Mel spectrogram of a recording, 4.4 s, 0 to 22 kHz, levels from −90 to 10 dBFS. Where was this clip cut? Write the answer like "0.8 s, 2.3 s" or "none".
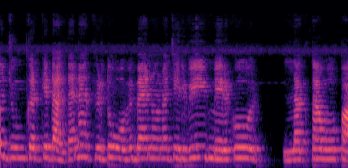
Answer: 2.2 s

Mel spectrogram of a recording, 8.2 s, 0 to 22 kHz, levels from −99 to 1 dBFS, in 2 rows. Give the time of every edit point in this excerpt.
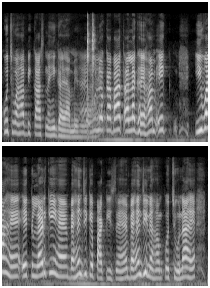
1.8 s

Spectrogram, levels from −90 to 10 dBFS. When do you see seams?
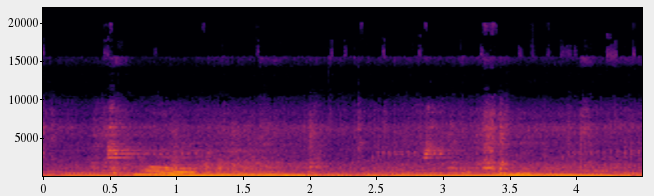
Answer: none

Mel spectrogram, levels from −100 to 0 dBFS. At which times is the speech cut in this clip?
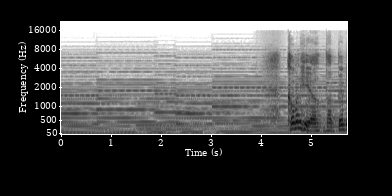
4.5 s

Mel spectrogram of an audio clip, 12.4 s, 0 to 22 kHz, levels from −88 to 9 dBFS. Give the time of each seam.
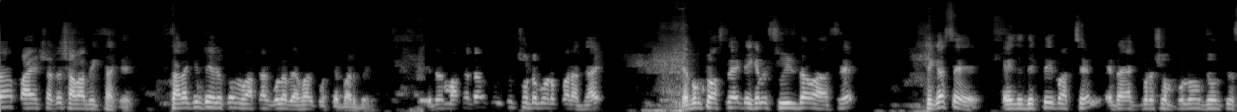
4.1 s

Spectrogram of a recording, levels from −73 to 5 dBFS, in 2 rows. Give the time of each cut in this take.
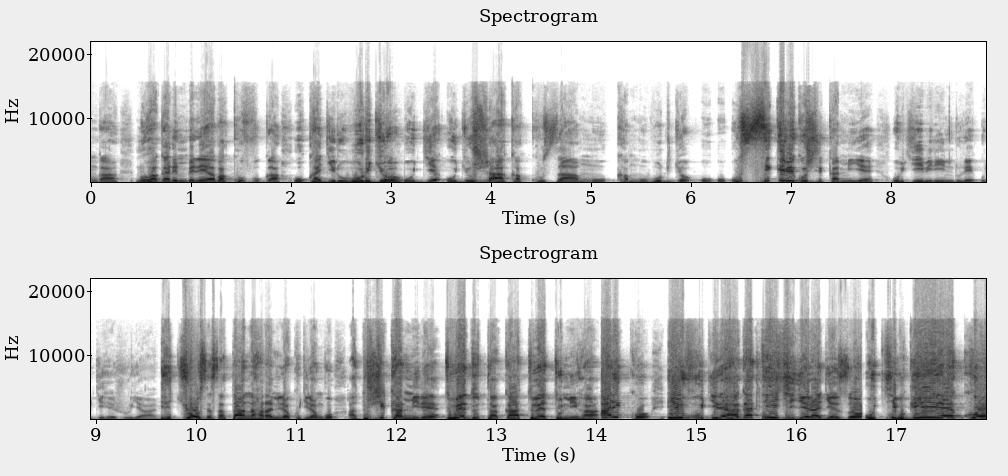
3.1 s, 9.6 s, 12.4 s, 14.0 s, 16.7 s

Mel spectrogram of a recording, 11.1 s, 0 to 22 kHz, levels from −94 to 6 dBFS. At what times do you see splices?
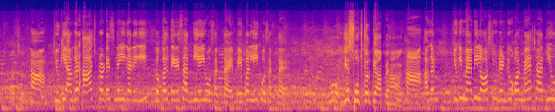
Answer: none

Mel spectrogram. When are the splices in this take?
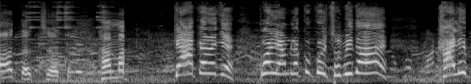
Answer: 1.2 s

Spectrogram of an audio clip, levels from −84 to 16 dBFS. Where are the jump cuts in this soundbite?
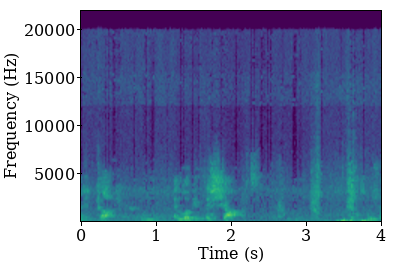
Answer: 1.1 s

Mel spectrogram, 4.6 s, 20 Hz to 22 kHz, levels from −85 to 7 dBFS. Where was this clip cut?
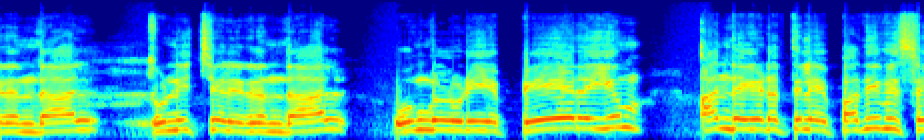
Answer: none

